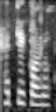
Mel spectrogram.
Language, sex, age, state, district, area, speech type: Assamese, female, 60+, Assam, Nagaon, rural, spontaneous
